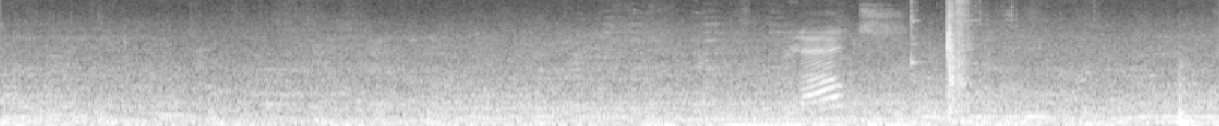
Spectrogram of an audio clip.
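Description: Steady low background hum, then the short snap of a recurve bow being shot about three-quarters of the way through. About a second later comes the sharp thud of the arrow striking the target, the loudest sound here.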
